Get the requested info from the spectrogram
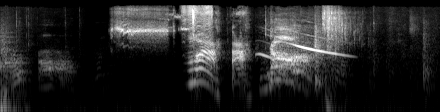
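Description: Short wordless vocal exclamations from people struggling, with a brief hissing burst carrying a steady high tone just over a second in. Around three seconds in a clean whistle-like tone falls steadily in pitch.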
